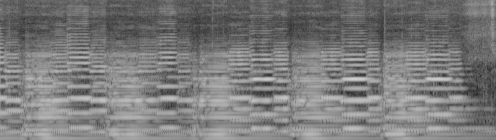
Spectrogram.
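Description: A bowed string passage plays steady sixteenth notes slurred four to a bow, with even, smooth, regular note changes and a sustained low bass line underneath, heard alone and clearly.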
